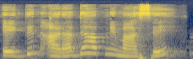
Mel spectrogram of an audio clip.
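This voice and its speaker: A woman's voice: sits high, expressive, normal speed. A woman reading a scripted children's story as narrator. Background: faint music.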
